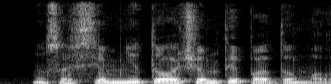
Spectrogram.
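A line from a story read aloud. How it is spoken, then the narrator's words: Soft, smiling. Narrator (Russian): мягко улыбнулась Янтарь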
